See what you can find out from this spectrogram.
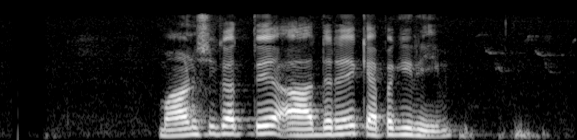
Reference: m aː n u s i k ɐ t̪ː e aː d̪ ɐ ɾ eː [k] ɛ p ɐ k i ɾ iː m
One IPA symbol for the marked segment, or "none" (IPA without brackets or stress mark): k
